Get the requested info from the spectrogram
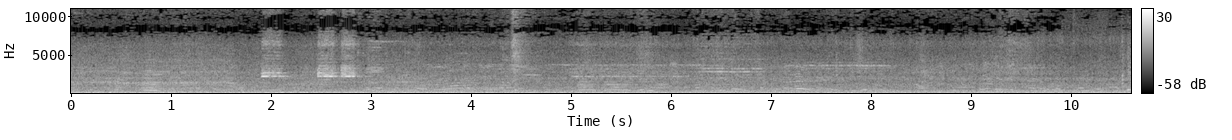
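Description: Busy street traffic: a steady low rumble of vehicle engines with people talking close by, and two short high beeps about two seconds in.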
